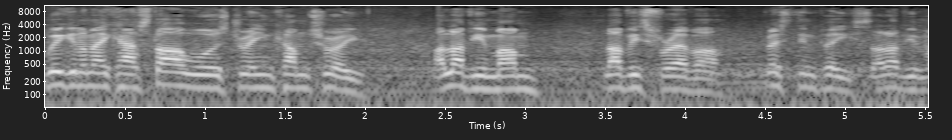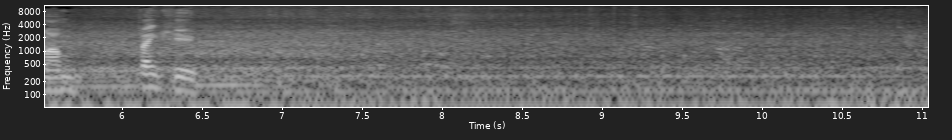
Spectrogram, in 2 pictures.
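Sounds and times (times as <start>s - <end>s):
street noise rumble and hiss: 0.0s - 11.0s.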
